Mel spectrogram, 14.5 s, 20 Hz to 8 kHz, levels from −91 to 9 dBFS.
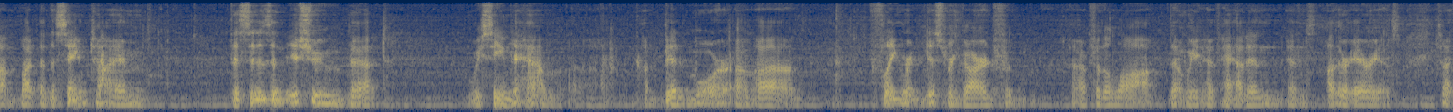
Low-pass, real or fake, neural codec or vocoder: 7.2 kHz; fake; vocoder, 22.05 kHz, 80 mel bands, HiFi-GAN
